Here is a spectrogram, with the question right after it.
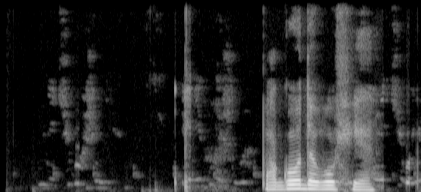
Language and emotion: Russian, neutral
